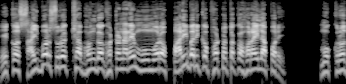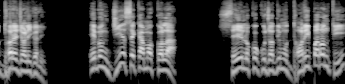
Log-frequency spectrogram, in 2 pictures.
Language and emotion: Odia, angry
